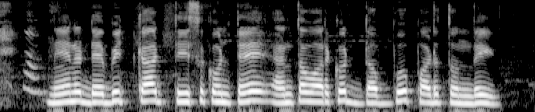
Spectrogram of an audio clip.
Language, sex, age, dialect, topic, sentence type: Telugu, male, 18-24, Utterandhra, banking, question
